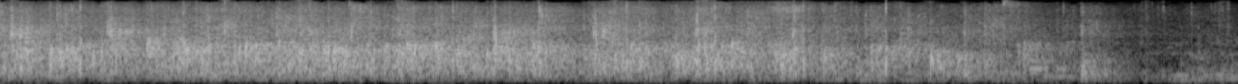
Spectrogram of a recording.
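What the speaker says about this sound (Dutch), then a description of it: "Applaus." Dense applause from an audience at a farewell gathering, steady and fairly loud, then thinning out toward the end.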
